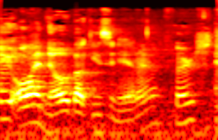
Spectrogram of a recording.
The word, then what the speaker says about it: quinceañera: How do you pronounce it? Quinceanera? – No. Wrong. It's quince. – Quince. – Nie. – Nie. – Ra. – Ra. Quinceanera. – But a little bit more emphasis on the r.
